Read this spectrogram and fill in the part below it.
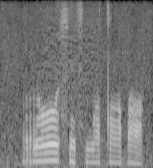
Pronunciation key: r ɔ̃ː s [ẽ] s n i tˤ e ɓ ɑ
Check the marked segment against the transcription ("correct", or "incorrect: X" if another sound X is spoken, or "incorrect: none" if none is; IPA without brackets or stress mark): correct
